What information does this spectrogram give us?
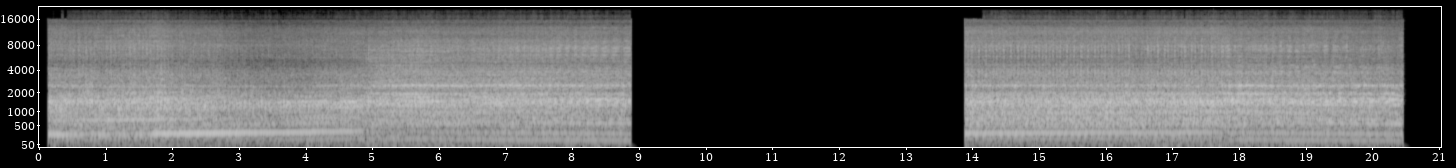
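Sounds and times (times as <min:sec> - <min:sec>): motorcycle engine running: 0:00.2 - 0:08.9, 0:13.9 - 0:20.5.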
